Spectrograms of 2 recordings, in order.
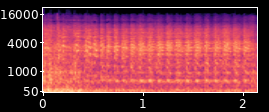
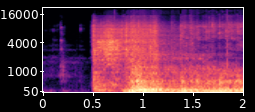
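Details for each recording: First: Abandoned 1988 Chevy S10 Blazer: even starter cranking at about three or four pulses a second, engine never catches; no fuel squirting into the carburetor bowl, fuel pump believed dead after briefly running. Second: 1988 Chevy S10 Blazer, abandoned: silence, then starter catches and engine fires straight up into a steady, even low rumble after reconnecting the neutral safety switch; normal start.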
